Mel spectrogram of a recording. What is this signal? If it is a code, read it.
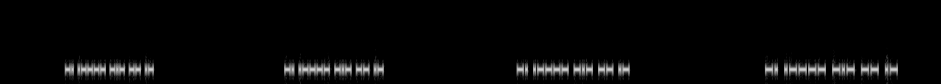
Morse code, heard as a keyed tone, about 58 wpm, 700 Hz. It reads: N1KMA N1KMA N1KMA N1KMA
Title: Speed Racing - USA Call Signs 50wpm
